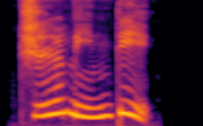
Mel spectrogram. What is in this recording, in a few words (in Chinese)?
"殖民地", Chinese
